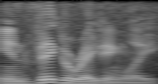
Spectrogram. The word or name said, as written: invigoratingly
